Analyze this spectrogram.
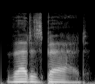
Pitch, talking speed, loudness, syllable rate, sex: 105 Hz, 190 wpm, -17 LUFS, 3.7 syllables/s, male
